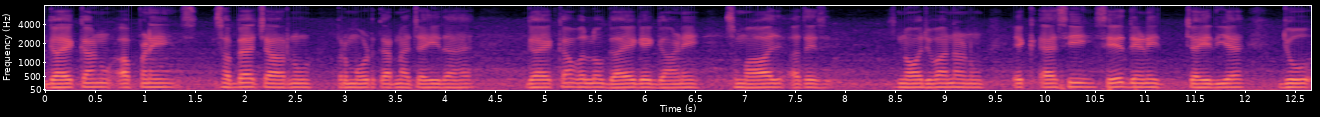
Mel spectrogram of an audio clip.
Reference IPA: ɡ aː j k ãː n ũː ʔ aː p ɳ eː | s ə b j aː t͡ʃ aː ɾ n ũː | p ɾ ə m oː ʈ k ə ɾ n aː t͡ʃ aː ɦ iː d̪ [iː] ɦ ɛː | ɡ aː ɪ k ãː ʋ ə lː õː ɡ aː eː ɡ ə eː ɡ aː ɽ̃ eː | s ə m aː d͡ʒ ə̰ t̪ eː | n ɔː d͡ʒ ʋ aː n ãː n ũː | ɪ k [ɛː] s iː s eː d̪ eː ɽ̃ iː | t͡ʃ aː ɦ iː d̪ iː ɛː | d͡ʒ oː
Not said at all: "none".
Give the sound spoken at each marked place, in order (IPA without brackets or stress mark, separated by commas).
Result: aː, ɛː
